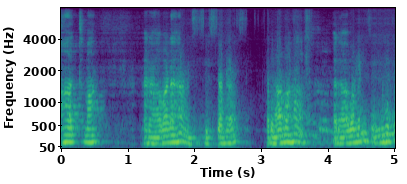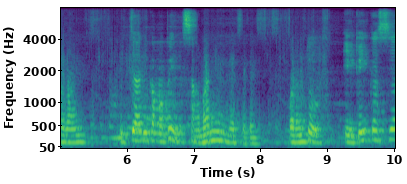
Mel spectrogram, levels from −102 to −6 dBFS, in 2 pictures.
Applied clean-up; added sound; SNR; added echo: neural separator model SepFormer DNS4.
